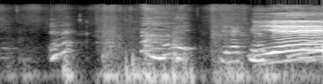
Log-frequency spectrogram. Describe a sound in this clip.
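A young woman blows out a candle with a short puff.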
